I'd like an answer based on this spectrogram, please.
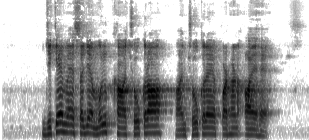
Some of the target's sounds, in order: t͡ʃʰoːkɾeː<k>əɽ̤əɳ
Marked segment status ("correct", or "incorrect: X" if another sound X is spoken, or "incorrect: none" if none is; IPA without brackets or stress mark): incorrect: p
